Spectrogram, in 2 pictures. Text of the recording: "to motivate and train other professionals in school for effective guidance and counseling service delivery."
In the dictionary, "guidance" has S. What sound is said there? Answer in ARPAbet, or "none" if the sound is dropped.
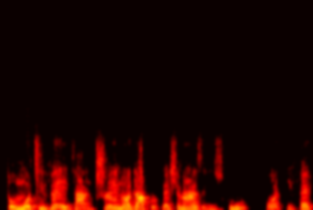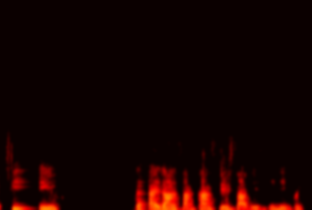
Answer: S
